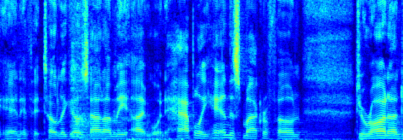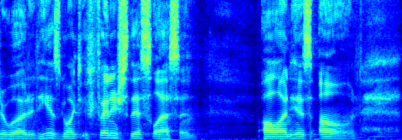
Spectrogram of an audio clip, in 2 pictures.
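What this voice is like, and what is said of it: Weak voice. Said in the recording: “I am recovering from bronchitis, which explains why my voice is a little weak today.”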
